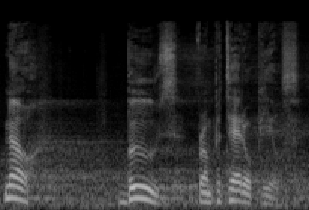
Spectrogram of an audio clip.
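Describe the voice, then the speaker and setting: An actor playing a cynical, needling monster hunter in a video game, blunt and sardonic. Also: male voice, medium pitch, lively intonation, slow, in a large hall, background noise. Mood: sardonic, bitter.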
